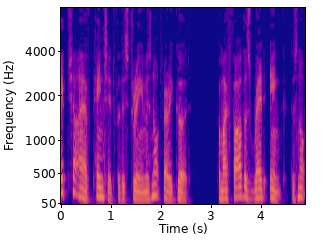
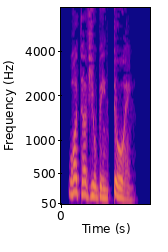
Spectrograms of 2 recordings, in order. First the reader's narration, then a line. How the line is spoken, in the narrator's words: she demanded of me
